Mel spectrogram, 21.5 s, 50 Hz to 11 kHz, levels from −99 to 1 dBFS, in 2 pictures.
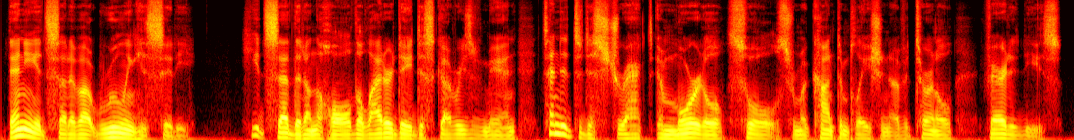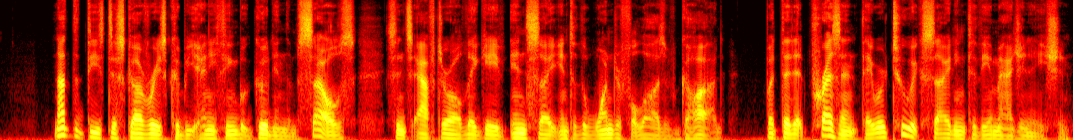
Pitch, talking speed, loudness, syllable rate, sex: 95 Hz, 180 wpm, -22 LUFS, 5.6 syllables/s, male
